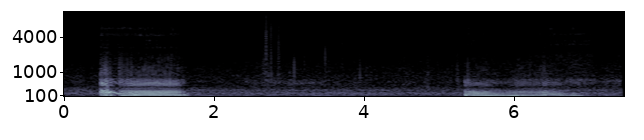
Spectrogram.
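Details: Sleeping bulldog snoring indoors: two long, deep rumbling snores, each lasting about a second, spaced roughly five seconds apart, with quiet room noise in between.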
